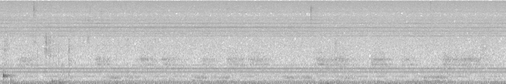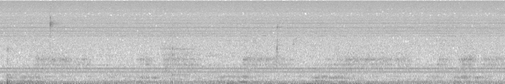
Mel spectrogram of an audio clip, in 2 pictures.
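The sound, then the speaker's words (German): A refrigerator hums steadily and quietly throughout, a constant low drone with faint tonal overtones and occasional soft ticks and clicks, with no talking. “und so hört ihr alles im Hintergrund, ne? den Kühlschrank und weiß ich, was noch kommt.”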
